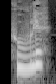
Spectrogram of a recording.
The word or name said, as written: hule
